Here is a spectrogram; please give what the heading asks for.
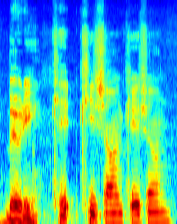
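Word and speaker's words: Boutte: His name's said 3 different ways, so I don't know how to say it. It's Booty. Keyshawn.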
